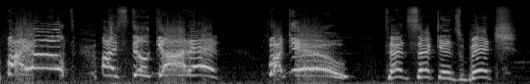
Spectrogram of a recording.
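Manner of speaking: triumphant shouting. Real, not acted. Ult back, taunting enemy.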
